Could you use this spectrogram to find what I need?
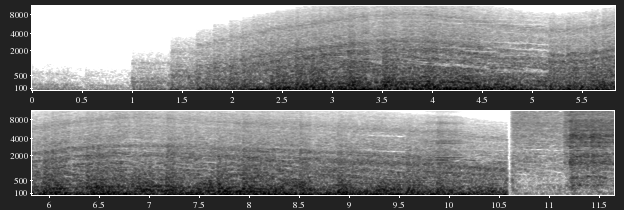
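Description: A cart rushes along a track with a loud roaring whoosh.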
